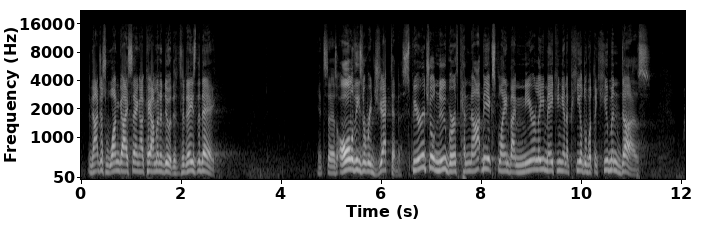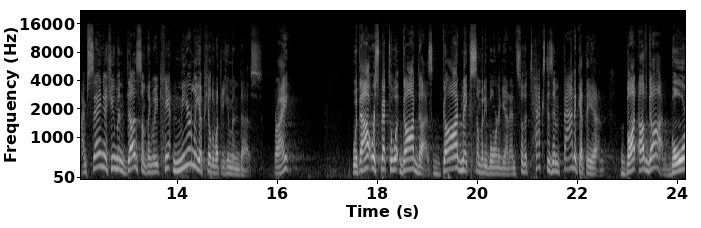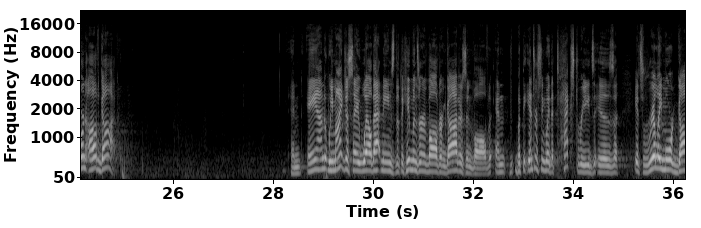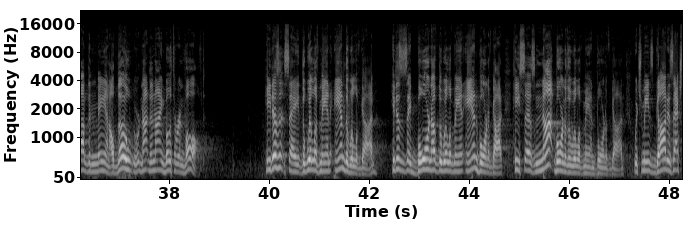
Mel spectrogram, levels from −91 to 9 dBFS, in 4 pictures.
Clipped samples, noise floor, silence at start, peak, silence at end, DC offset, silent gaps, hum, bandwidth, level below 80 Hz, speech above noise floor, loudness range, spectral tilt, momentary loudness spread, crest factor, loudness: under 0.1%; -74 dBFS; 0.15 s; -8 dBFS; 0 s; under 0.1%; none; none; 16 kHz; -70 dBFS; 46 dB; 7 LU; -3.5 dB/octave; 14 LU; 20 dB; -28 LUFS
